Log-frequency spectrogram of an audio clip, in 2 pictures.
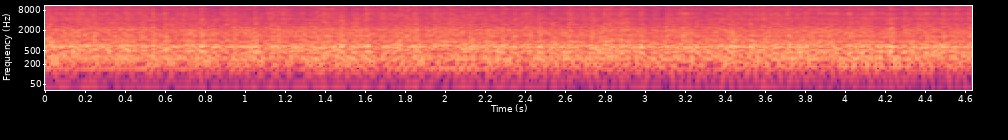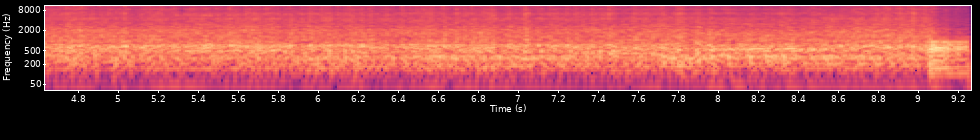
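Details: Chainsaw that wouldn't rev, after carb adjustment: high, steady, raspy buzz at full speed without surging or bogging, then cuts off; runs properly.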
